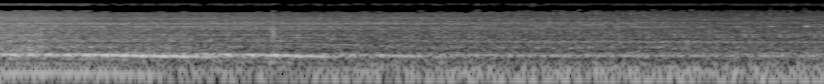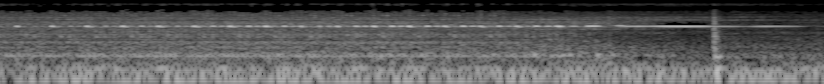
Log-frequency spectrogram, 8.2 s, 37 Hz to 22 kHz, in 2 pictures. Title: AUDI RS5 In Idle Whistle Sound Coming From inside noise It’s noise coming from PCV VALVE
